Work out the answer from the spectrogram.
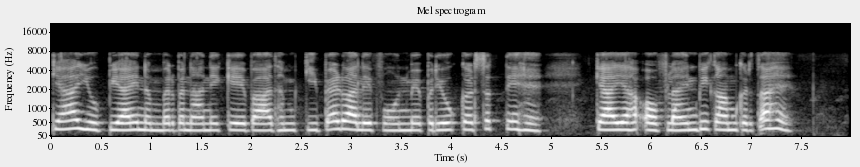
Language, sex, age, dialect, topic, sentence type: Hindi, female, 18-24, Garhwali, banking, question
